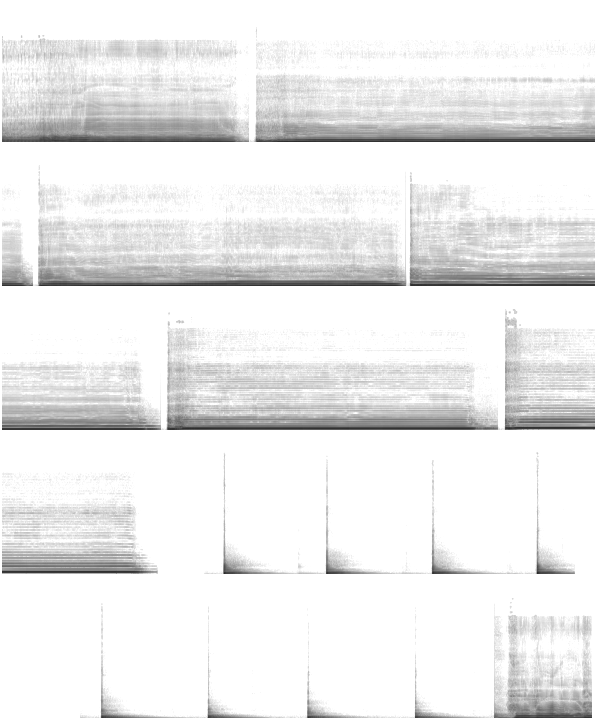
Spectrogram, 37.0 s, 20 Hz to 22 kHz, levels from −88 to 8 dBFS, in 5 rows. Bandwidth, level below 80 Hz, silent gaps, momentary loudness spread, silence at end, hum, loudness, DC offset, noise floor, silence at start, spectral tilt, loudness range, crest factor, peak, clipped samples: 3.9 kHz; -32 dBFS; 24.18-24.78 s, 29.40-30.63 s; 11 LU; 0 s; none; -16 LUFS; under 0.1%; -77 dBFS; 0 s; -11 dB/octave; 17 LU; 14 dB; -2 dBFS; under 0.1%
